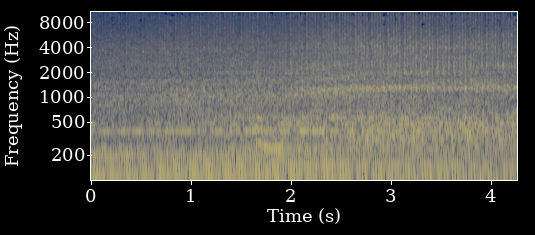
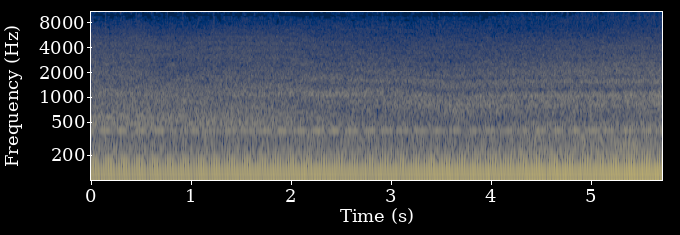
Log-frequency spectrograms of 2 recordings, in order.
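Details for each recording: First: VW Jetta VR6 with newly installed engine, straight-piped, first start-up: loud raspy idle with fast light top-end ticking about three a second; owner unsure if valves, check engine light on; lifter tick, oil-starved hydraulic lifters on first start. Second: VW Jetta VR6, straight-piped, warm idle after about 10 minutes of driving: smooth even low hum, no ticking from the head; earlier lifter noise gone once oiled, normal idle.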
